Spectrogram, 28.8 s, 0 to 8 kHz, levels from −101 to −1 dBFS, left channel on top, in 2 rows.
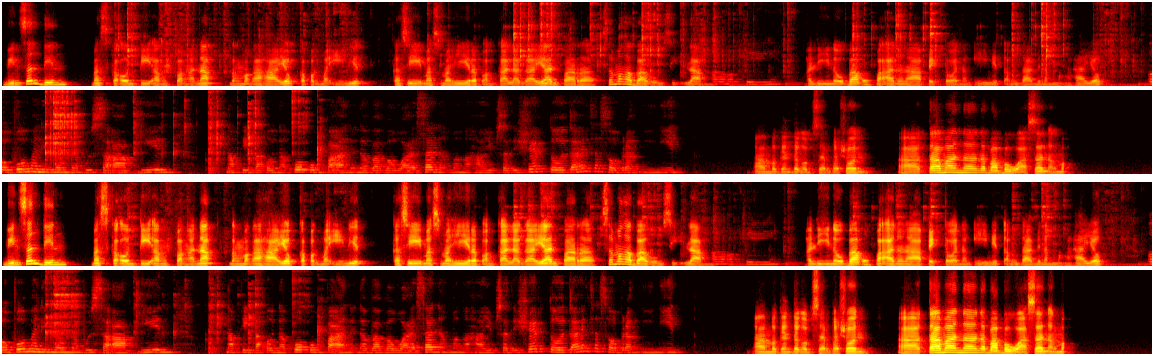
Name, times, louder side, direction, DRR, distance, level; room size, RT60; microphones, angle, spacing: voice 1, 0.0-0.8 1.1-4.5 4.9-8.9 10.1-13.8 23.8-25.2 25.6-27.6, right 7 dB, 80° right, 0.4 m, -34 dB
sound 1, 1.4-4.6 5.2-5.9 6.3-9.9 10.6-11.8 12.2-13.3 13.6-14.7 14.9-15.4 16.0-17.6 18.0-18.4, left 5 dB, 85° left, 2.4 m, -56 dB
voice 2, 8.9-9.7 14.3-16.7 17.2-22.8, right 1 dB, 30° right, 3.3 m, -52 dB
sound 2, 9.1-16.5, equal, 25° left, 2.0 m, -67 dB
12.0 x 6.6 x 4.8 m
head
